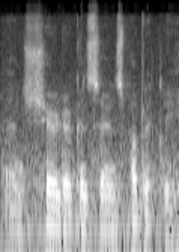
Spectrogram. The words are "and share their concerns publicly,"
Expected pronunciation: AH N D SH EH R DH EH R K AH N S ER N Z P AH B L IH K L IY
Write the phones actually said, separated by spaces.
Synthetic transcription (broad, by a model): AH N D SH EH R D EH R K AH N S ER N Z P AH B L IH K L IY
